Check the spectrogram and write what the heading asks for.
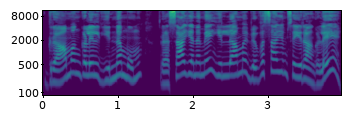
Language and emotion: Tamil, surprised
